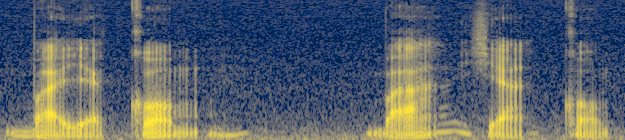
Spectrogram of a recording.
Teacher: la última sílaba es cerrada, termina en mem y átona, por lo que la vocal es kametz hatuf · la kametz es hatuf. Y se pronunciará como una O.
